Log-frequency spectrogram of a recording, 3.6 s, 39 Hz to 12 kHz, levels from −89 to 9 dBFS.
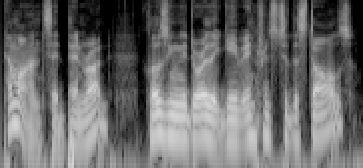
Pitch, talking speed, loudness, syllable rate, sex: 115 Hz, 215 wpm, -16 LUFS, 5.3 syllables/s, male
